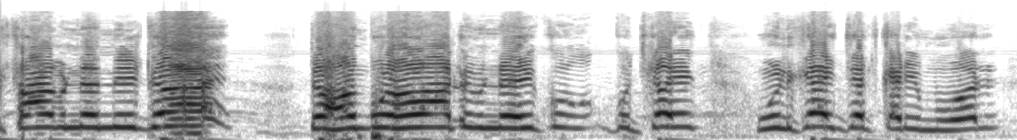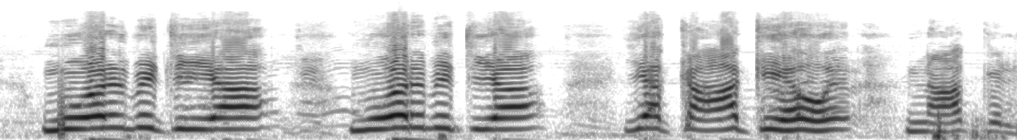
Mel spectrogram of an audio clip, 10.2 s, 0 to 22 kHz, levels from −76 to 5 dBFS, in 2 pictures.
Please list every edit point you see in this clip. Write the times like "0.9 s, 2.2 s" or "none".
none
